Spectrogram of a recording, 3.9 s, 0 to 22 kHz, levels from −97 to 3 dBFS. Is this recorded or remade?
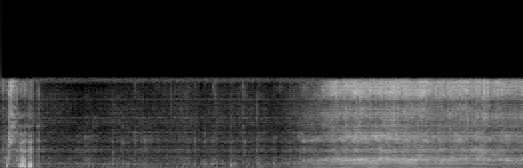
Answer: remade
